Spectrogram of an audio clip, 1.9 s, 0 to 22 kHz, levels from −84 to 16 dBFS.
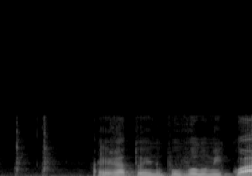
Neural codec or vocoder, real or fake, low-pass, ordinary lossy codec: none; real; none; none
